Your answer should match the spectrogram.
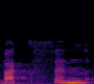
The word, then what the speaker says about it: wachsen: Wachsen, waschen. CHS is pronounced like an X, wachsen, okay?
